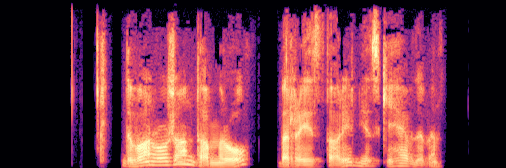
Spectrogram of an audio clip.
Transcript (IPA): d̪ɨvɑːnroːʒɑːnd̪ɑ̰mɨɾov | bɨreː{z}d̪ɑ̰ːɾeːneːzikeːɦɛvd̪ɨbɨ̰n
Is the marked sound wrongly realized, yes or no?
no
